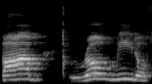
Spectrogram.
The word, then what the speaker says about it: Romito: That's pronounced Bob Romito from Beverly Hills, California.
